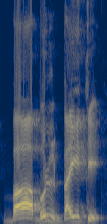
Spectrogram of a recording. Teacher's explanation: معرف باللام سے پہلے بابل کا لفظ لایا تو اس میں ال کا حمزہ یعنی یہ حمزہ ساقط ہو جائے گا، گر جائے گا، تو ہم پڑھیں گے باب البیت، گھر کا دروازہ۔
